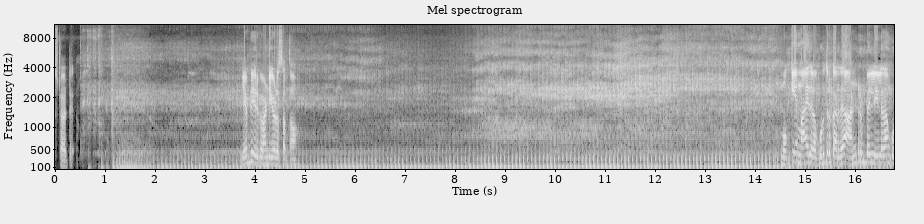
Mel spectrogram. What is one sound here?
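A motorcycle engine starts up and idles with a steady, low rumble.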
